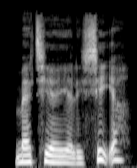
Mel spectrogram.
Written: materialisere

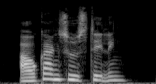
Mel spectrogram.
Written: afgangsudstilling

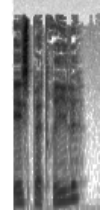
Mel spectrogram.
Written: ESPADRILLES

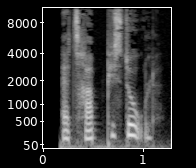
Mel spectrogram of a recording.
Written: attrappistol

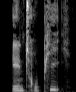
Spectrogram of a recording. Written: entropi

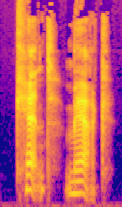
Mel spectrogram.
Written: cand.merc.

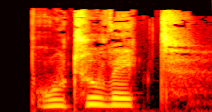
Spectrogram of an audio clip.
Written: bruttovægt

